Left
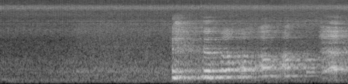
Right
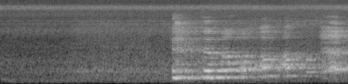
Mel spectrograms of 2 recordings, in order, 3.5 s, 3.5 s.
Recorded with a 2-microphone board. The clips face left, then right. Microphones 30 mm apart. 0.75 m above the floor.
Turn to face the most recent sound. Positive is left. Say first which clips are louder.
# left 2 dB
turn(degrees=15)  # may be behind; listen again after turning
